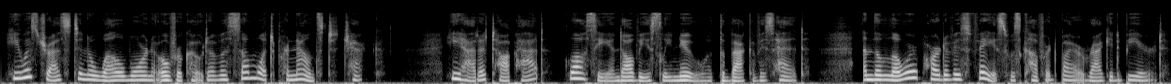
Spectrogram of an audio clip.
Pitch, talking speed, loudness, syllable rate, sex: 205 Hz, 210 wpm, -18 LUFS, 5.3 syllables/s, female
